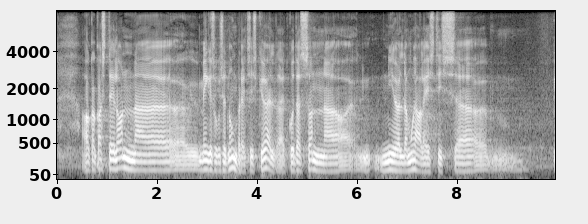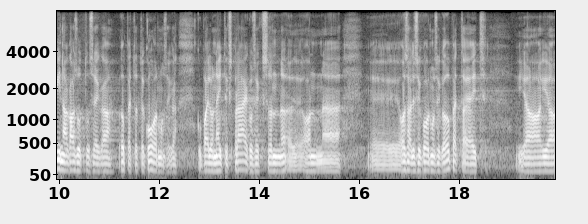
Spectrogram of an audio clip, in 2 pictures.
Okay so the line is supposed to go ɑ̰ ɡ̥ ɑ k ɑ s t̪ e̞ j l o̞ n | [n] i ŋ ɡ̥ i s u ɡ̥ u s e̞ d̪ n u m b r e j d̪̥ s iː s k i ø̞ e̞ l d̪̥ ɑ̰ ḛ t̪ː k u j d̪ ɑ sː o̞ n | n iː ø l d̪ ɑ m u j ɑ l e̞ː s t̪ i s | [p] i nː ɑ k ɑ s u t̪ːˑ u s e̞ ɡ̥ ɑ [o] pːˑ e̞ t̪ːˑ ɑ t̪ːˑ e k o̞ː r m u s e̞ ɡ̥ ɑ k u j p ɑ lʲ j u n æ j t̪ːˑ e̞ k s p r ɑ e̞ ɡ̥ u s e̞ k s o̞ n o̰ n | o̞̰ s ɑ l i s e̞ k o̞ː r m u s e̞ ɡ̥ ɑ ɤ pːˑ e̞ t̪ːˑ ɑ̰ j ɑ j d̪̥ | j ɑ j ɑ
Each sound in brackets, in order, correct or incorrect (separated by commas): incorrect, correct, incorrect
